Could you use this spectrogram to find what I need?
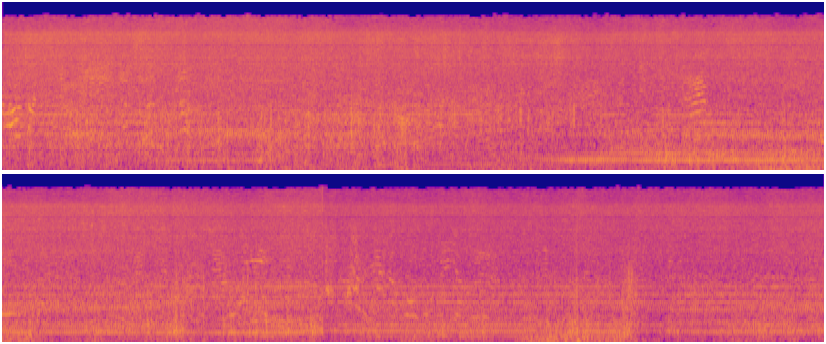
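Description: An outboard motor drones steadily.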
